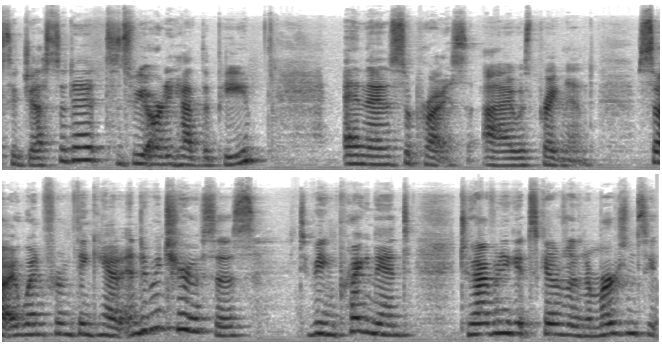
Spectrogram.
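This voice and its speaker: A thirty-year-old woman vlogs, telling a personal story in a chatty, casual way and saying "like" throughout. Her voice is mid-range and a bit bright.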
